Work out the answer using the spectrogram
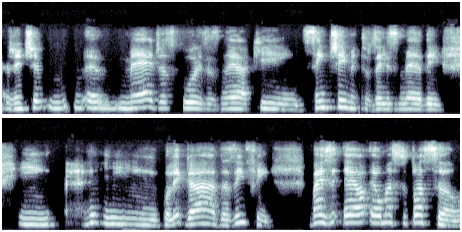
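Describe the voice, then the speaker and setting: A Brazilian English teacher with a carioca accent answers interview questions, explaining things and using frequent fillers. Her voice is mid-range with a darkish tone.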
